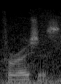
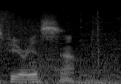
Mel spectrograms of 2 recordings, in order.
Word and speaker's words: Furious: name wrong Furious yeah it's not ferocious it's Furious I was trying not to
